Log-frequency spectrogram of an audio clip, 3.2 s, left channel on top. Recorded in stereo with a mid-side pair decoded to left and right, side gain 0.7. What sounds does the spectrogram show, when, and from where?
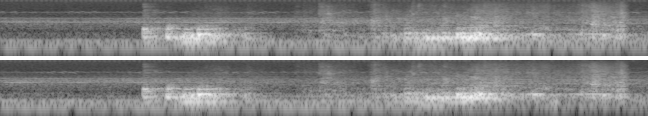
0.7 s a toilet flushing: 10° left, 1.1 m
